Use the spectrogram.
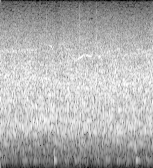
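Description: A crowd at a karate demonstration breaks into a rousing ovation, dense continuous applause with some cheering, loud and close, filling the whole moment.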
